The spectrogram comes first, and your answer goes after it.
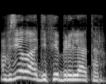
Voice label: defibrillator, russian; Producer

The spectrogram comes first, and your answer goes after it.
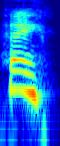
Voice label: finale chat, teengirl, voice; Left 4 Dead 2

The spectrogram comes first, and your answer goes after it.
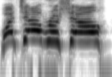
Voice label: teengirl, voice; Left 4 Dead 2

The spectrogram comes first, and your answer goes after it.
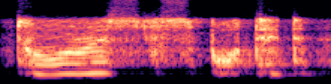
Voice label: radio enemy spotted, pirate; Counter-Strike Global Offensive

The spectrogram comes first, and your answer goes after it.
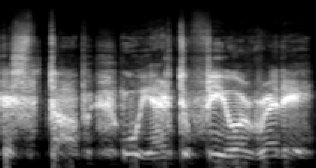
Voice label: killed friend, separatist; player vo

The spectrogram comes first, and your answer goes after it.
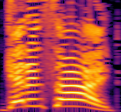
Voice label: stay together inside, survivor voice; Left 4 Dead 2; producer

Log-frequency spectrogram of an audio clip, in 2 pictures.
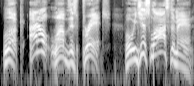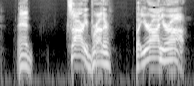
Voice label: initial meeting, survivor voice biker

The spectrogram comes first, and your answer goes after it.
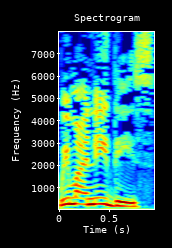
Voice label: take pills, survivor voice; Left 4 Dead 2; producer

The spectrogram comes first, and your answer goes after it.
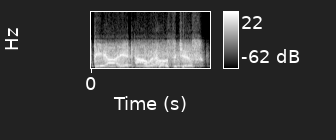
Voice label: hostages being taken, balkan; Counter-Strike Global Offensive

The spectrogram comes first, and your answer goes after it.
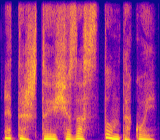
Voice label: heard witch, Russian; Voice; Producer

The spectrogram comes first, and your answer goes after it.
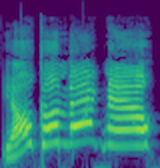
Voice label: teengirl, voice; Left 4 Dead 2; l4d1 finale

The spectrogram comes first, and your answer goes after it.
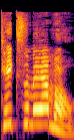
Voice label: ammo, female; npc; Garry's Mod; hl2

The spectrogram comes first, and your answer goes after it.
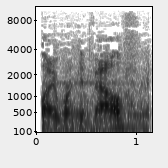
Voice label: "I work at Valve", taunt

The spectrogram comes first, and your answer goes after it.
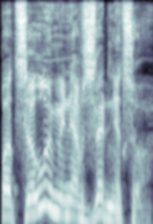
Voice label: reaction negative, russian; Gambler

